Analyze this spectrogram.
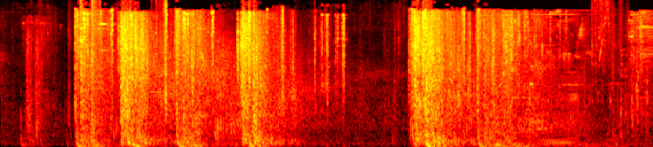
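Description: Gunfire cracks in rapid, loud bursts.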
